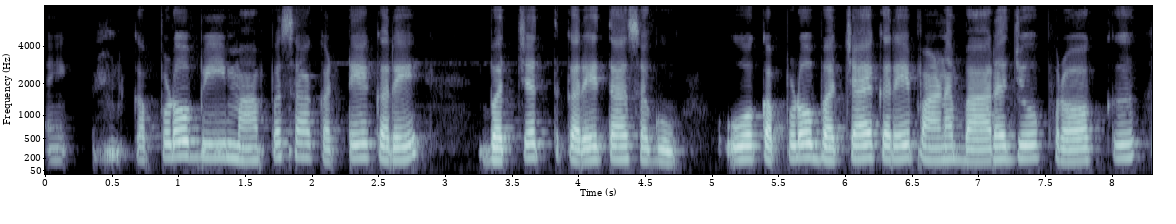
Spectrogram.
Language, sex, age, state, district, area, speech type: Sindhi, female, 45-60, Gujarat, Kutch, urban, spontaneous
